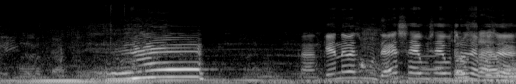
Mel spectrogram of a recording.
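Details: Giant, rare cattle being unloaded from a truck: one long harmonic moo rising then holding steady for about a second, followed by people talking over a low engine hum.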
